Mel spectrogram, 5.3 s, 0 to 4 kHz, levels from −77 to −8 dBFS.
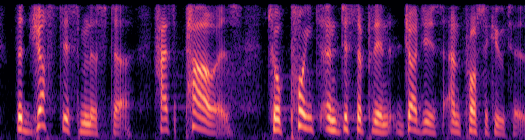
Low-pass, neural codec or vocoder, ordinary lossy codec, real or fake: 3.6 kHz; codec, 24 kHz, 1.2 kbps, DualCodec; none; fake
